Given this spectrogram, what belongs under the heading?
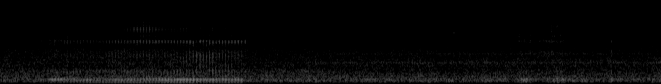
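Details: Very big boxer dog snoring loudly during the day: one loud, low, rattling snore over a steady background hiss, then quieter breathing; snoring.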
